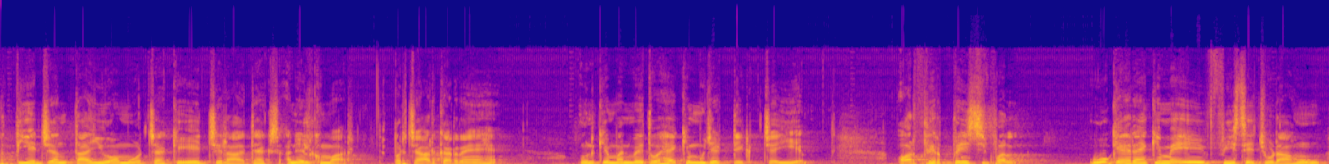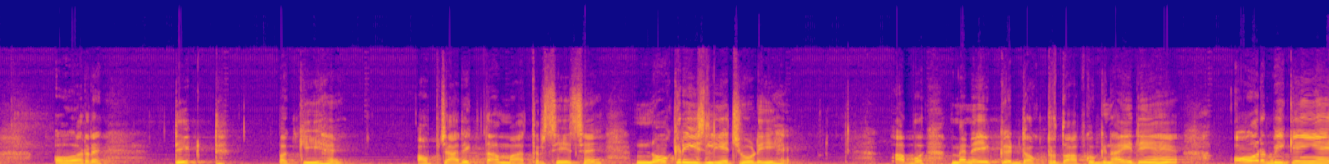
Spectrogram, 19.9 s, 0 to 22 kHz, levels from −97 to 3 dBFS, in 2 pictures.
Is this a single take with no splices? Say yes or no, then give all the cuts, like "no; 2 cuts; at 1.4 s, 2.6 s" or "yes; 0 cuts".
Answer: yes; 0 cuts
